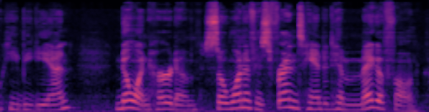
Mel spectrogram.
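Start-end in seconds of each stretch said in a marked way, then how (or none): none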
